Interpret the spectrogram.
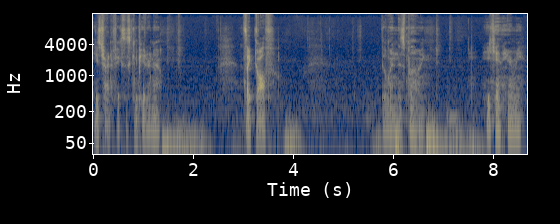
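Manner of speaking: hushed golf commentary voice; golf announcer whisper. Real, not acted. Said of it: "like in my golf voice".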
